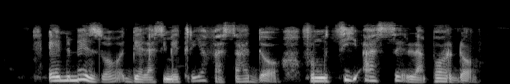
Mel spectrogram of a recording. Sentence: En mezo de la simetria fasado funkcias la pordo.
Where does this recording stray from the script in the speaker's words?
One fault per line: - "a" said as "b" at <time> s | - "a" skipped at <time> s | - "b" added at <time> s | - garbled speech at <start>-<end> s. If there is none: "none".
none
